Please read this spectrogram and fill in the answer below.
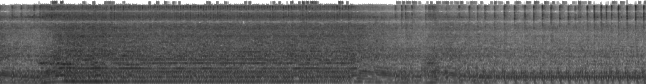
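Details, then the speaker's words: Small two-stroke posthole digger test-run after a carburettor install, no carb adjustments available: steady fast even buzz settling slightly lower, no misfire or stumbling; runs normally. "No adjustments. So. Alright though, but it does run. Runs pretty decent."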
